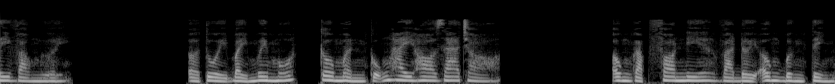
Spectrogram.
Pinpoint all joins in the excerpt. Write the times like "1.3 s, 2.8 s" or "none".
none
